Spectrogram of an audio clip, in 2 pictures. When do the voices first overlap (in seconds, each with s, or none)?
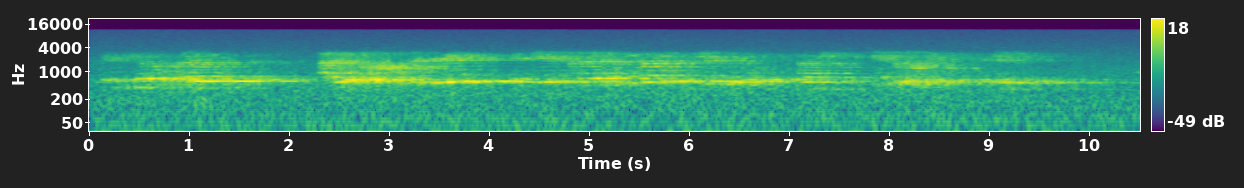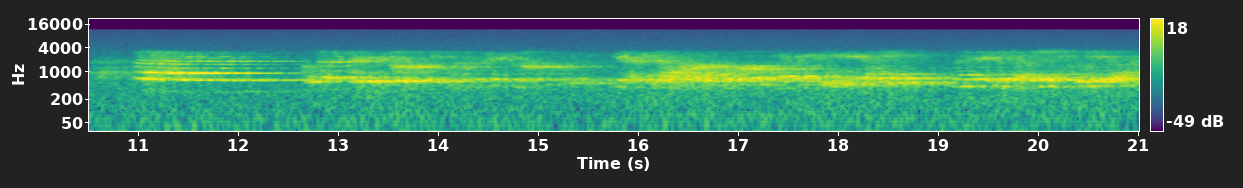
16.0 s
